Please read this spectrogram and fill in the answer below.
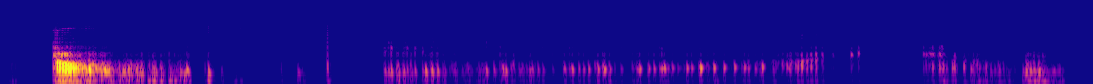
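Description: Long low gurgling rumble with bubbling runs, then quieter rumbles: normal stomach growling from gas and fluid moving through the gut.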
